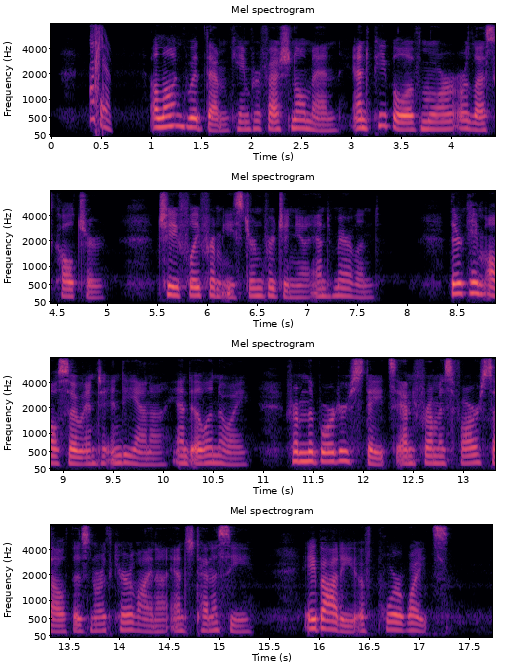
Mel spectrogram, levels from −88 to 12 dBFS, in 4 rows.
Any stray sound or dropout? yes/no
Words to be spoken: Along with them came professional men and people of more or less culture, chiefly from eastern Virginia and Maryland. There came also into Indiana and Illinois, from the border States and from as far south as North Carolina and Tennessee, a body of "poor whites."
yes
